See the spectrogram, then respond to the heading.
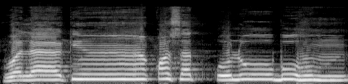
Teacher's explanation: نون ساکن کے بعد اکفا کے 15 حروف میں سے قوف آ گیا، لہٰذا یہاں پر نون ساکن کو ناک میں چھپا کر پڑھیں گے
